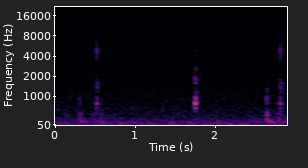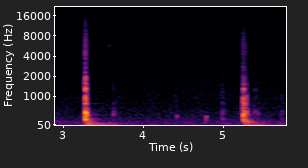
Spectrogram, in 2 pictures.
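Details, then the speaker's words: 2006 Honda FR-V 2.2 diesel, right indicator not working, stalk moved slightly with ignition on, quiet cabin: faint single relay clicks, no steady flasher rhythm; failing G8N-1FS relay in module 38650-SJD-E01. "you're gonna hear that really engaging but it doesn't keep on like clicking"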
